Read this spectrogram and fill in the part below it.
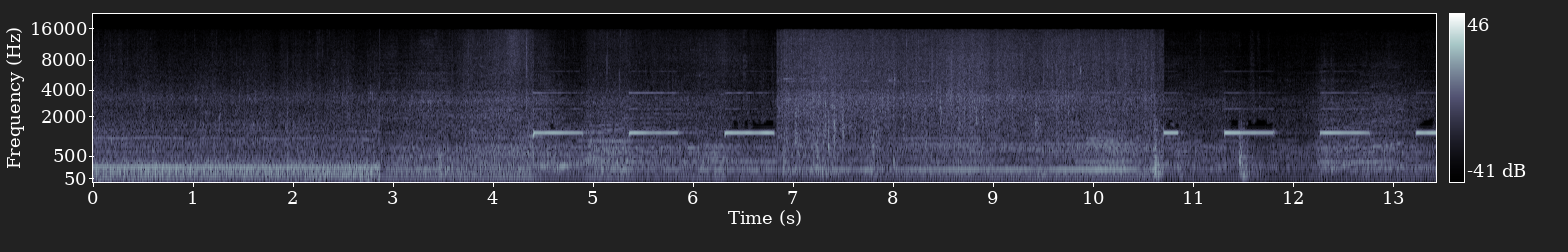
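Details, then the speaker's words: Brand-new track loader reversing: steady high beeps about once a second over diesel engine rumble; backup alarm working as it should. "You ever hear that beeping, you look, pay attention. Yeah. There it is."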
